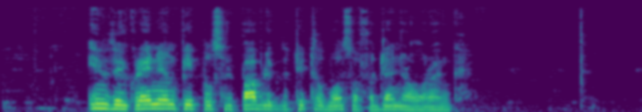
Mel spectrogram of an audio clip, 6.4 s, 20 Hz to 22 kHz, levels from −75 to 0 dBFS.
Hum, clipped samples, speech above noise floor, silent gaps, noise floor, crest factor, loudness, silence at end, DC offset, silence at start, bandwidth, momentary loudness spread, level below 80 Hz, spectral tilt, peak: none; under 0.1%; 45 dB; none; -62 dBFS; 18 dB; -18 LUFS; 1.8 s; under 0.1%; 0.9 s; 17 kHz; 11 LU; -52 dBFS; -7 dB/octave; -2 dBFS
